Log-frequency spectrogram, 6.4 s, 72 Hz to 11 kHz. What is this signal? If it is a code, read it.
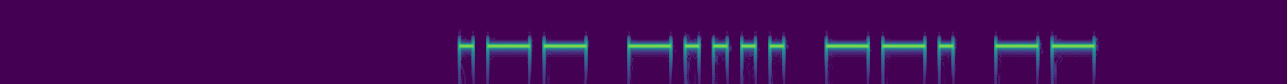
Morse code, heard as a keyed tone, about 17 wpm, 700 Hz. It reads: W6GM
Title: USA Call Signs - 4 Characters - Repeated 2x - 17wpm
